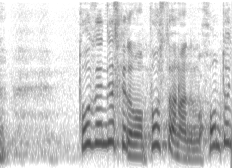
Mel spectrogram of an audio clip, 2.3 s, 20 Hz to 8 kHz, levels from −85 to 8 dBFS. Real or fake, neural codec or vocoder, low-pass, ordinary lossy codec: fake; codec, 16 kHz, 16 kbps, FunCodec, trained on Chinese and English, 50 frames a second; none; none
